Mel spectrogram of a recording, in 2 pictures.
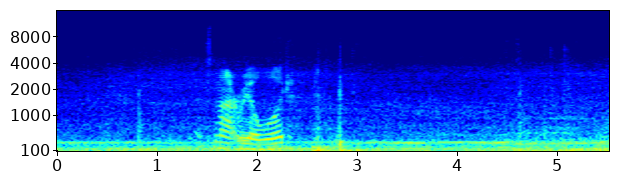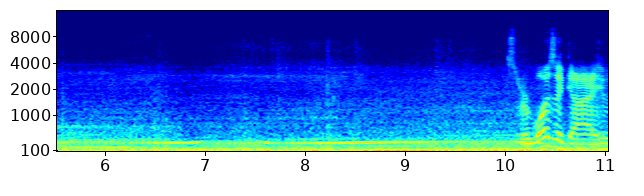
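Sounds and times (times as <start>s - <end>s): road rumble: 0.0s - 11.0s
van engine hum: 0.0s - 11.0s.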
